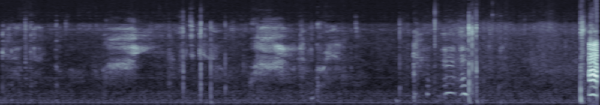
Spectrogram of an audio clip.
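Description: A person whispering in two short hushed phrases, with scattered soft clicks and a couple of brief low voiced sounds near the end.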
